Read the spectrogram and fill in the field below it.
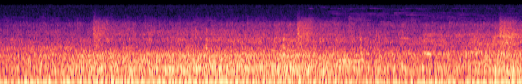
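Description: A delivery van's engine starts and the van rolls toward a gate, rumbling steadily at a constant, fairly loud level, with a deep low drone and a broad hiss of road noise, plus a few brief higher hissing bursts.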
